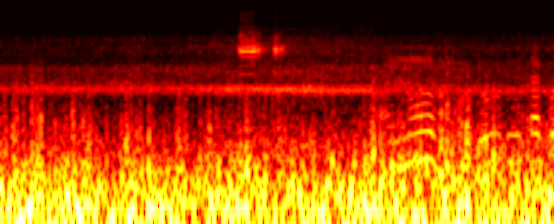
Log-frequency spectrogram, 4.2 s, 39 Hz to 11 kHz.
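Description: Hero Xpulse 200 motorcycle cruising in fourth gear at about 38 km/h on a mountain road at dusk, a steady engine drone with wind rush, and someone talking over it throughout.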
